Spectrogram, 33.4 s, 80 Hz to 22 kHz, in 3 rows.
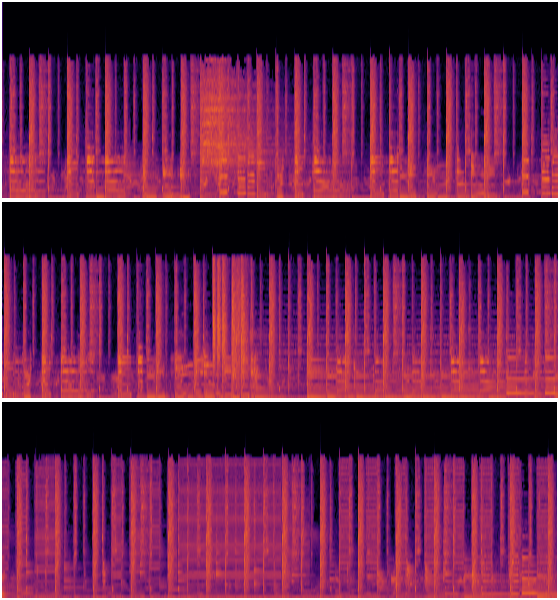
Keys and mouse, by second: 0.8 x, 4.0-5.2 middle drag, 5.4 shift+middle drag, 5.7 middle click, 6.3 ctrl+s, 6.6 middle drag, 7.3 shift+d, 8.2 g, 8.3 z, 10.7-11.5 middle drag, 11.8 shift+d, 12.2 click, 12.5 g, 12.7 z, 16.0-17.3 middle drag, 17.3 middle click, 17.8-18.4 middle drag, 20.0 click, 22.5 click, 22.8 shift+middle click, 23.5 click, 24.0 ctrl+click, 26.1 shift+click, 26.9-29.1 drag, 29.4-29.8 middle drag, 31.0 ctrl+j, 31.7-32.9 drag.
